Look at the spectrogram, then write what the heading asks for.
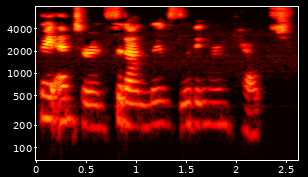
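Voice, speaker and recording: A woman's voice: medium pitch, fairly even intonation, normal speed, bright, forceful tone, husky, low-quality recording. A woman reading stage directions as scripted narration for a play.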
